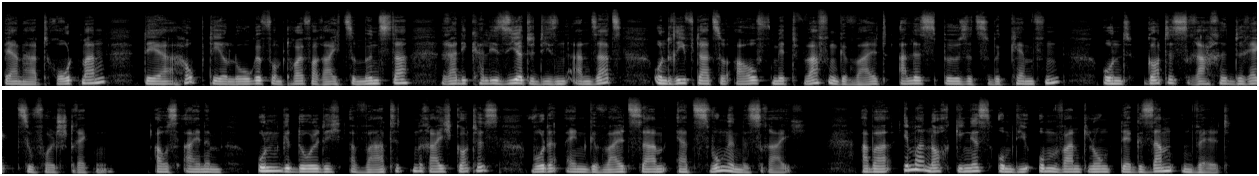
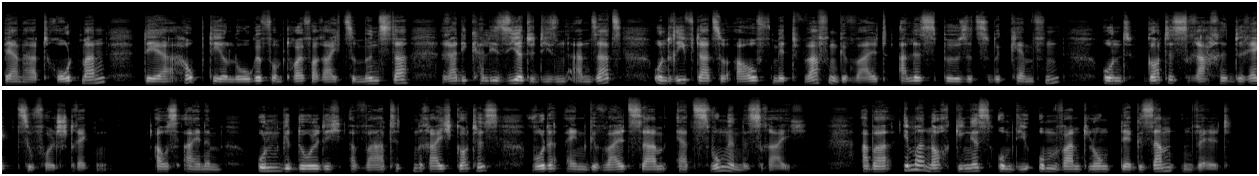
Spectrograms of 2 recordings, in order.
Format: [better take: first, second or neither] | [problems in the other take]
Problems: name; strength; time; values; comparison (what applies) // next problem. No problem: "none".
first | thin; very; fading below 400 Hz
